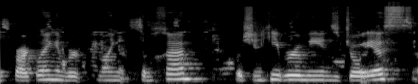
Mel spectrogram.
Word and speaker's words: simcha: The ch is like challah. You don't have to really pronounce like the ch part. Wow. But if you can do the ch thing, like, yeah, it's simcha.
